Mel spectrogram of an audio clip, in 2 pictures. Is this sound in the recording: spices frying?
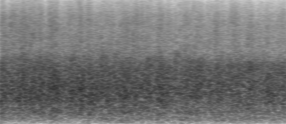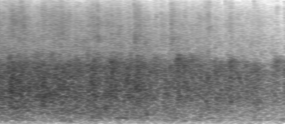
no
